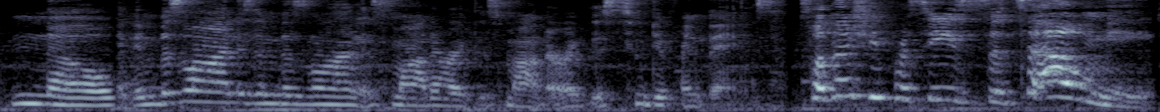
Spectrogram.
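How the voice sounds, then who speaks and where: A young woman chatting to camera in a casual review vlog, animated and quick to laugh, acting out what people said to her. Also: on the high side. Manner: chatty and animated, laughs often, acts out quoted dialogue. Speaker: vlogger.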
